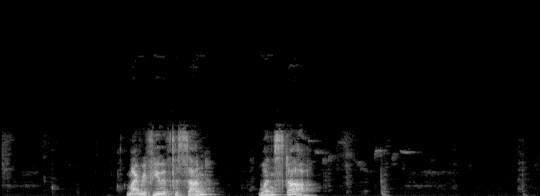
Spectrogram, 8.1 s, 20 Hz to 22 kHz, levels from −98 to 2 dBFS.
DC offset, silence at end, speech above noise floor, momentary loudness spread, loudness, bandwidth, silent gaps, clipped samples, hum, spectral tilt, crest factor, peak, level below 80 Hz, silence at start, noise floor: under 0.1%; 3.45 s; 69 dB; 10 LU; -20 LUFS; 8 kHz; none; under 0.1%; none; -4.5 dB/octave; 22 dB; -4 dBFS; -68 dBFS; 1.9 s; -90 dBFS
